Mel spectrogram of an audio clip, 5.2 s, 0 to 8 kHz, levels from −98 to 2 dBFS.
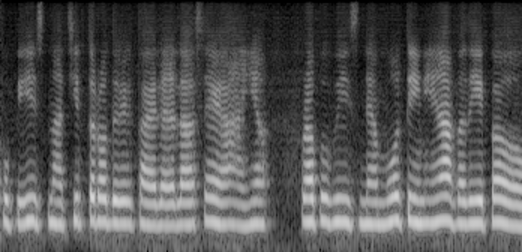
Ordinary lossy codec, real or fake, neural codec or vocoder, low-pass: none; fake; codec, 16 kHz, 0.3 kbps, FocalCodec; none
